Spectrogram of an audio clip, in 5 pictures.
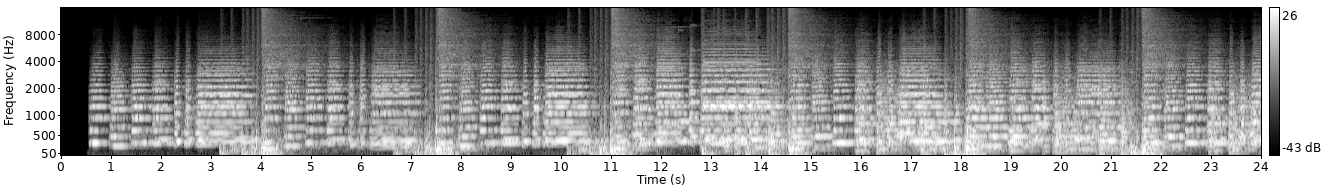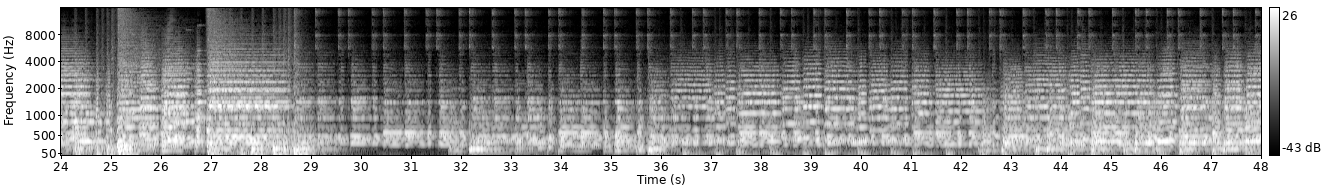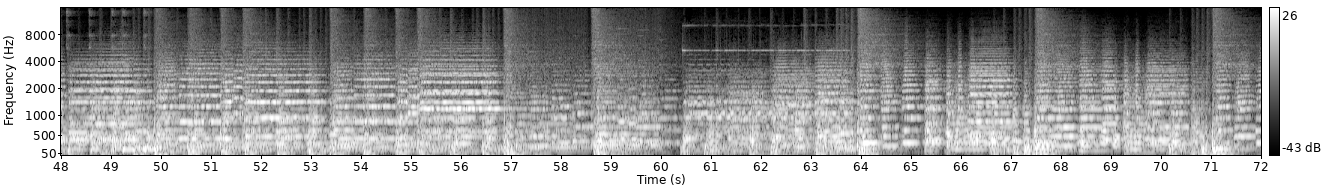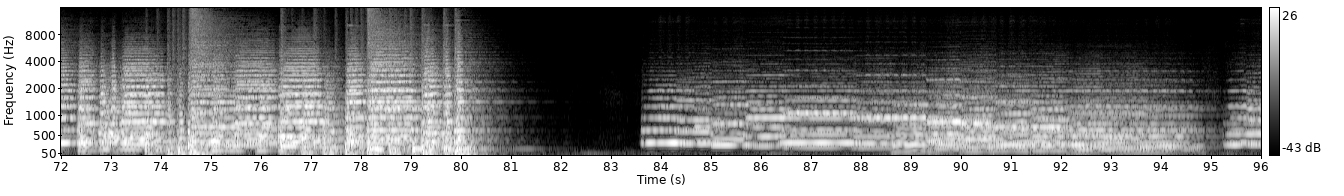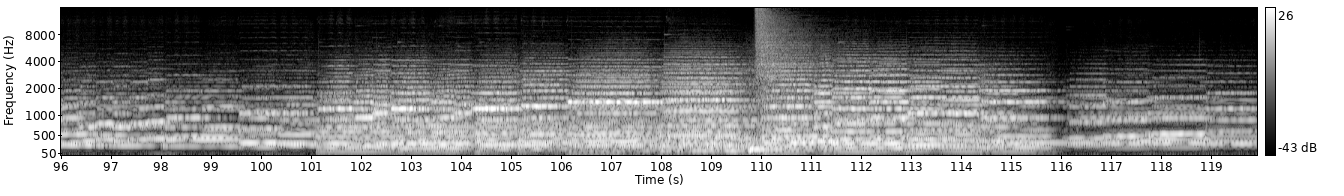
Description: Partitions pour orchestre d'harmonie.
• View File Orchestre d'Harmonie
